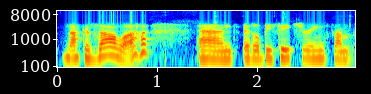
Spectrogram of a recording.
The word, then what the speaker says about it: Nakazawa: um as well as an art show by Mumi Nakawaza and I'm sorry I said her name wrong again, Mumi Nakazawa.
